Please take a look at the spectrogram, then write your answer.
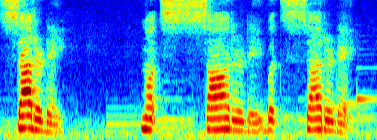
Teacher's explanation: So the syllable sat is stressed.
